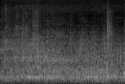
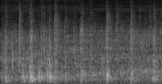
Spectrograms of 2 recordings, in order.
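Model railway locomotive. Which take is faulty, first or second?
second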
